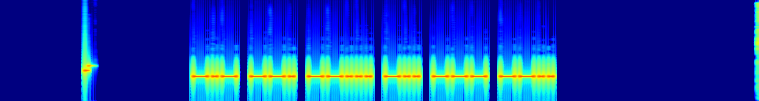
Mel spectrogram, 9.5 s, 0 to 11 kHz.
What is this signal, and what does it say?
Morse code, heard as a keyed tone, about 19 wpm, 700 Hz. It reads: KG7DOZ
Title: USA Call Signs 20wpm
